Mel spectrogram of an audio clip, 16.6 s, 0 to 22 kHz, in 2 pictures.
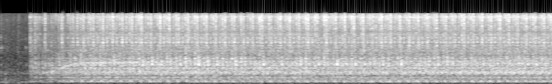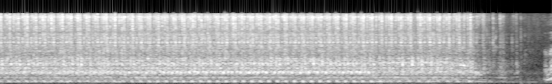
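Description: Bernina 440 domestic sewing machine stitching fast and steadily in free-motion quilting, with the hopping foot fitted and loops being sewn. It starts and speeds up in the first second or so, runs at an even pace, and stops just before the end.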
